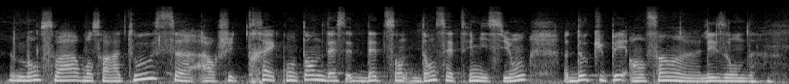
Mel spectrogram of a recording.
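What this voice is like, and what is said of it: French accent from France. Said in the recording (French): “à son accent, elle est de nationalité française”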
